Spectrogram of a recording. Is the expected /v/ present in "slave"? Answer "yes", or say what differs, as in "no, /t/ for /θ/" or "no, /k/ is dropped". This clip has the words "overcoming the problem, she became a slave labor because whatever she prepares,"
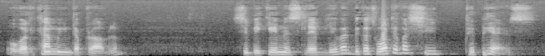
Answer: no, /b/ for /v/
